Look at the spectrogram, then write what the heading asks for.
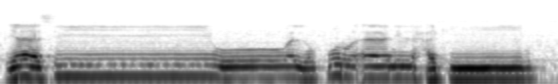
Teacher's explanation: Dia idgham pada nun dan waw.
